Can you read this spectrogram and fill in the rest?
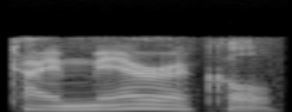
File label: "chimerical", English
